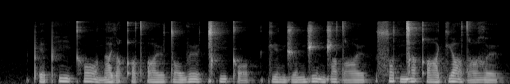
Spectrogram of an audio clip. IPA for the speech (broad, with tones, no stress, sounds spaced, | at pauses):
pʼ e˧ pʰ iː˥˨ kʰ ɔː˥˨ n a˥˨ lʲ ø˧ qʼ ə˧ tˤ ʔ øː˧ t ɔ˧ w øː˥˨ ǀʰ i˥˨ kʼ ɔ˧ | kʲ ø˧ n d͡ʒ ø˧ n d͡ʒ i˥˨ n d͡ʒ ø˥˨ dˤ øː˧ | s ɔ˥˨ t ŋ͡ǀ i˥˨ qʼ aː˧ kʲ øː˥˨ dˤ iː˧ ʁ ø˧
